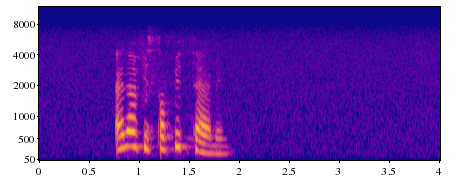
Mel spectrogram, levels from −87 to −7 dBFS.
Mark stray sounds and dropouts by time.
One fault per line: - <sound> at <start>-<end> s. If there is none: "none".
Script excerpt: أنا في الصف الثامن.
none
